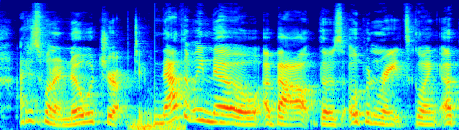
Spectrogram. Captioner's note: swishing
